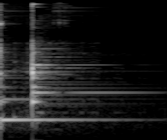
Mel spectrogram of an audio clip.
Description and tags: metal cracktoy crank-toy toy childs-toy musicbox
musicbox, childs-toy, metal, toy, cracktoy, crank-toy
